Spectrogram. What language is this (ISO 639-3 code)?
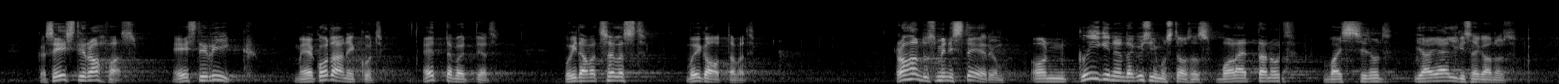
est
